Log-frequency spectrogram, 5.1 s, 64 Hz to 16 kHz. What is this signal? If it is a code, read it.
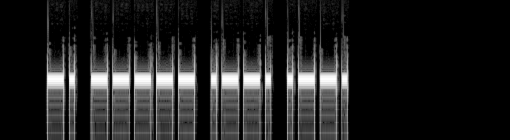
Morse code, heard as a keyed tone, about 22 wpm, 700 Hz. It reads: N0PP
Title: Easy Call Signs Repeated 2x - 22wpm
